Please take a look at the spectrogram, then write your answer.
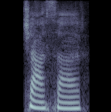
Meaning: emperor
- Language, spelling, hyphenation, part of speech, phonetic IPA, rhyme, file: Hungarian, császár, csá‧szár, noun, [ˈt͡ʃaːsaːr], -aːr, Hu-császár.ogg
